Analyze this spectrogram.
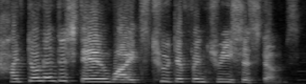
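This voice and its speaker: A woman's voice: high voice, a little slow. A woman playing in a tabletop game, polite and hesitant, with many fillers. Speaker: player. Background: faint background music.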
